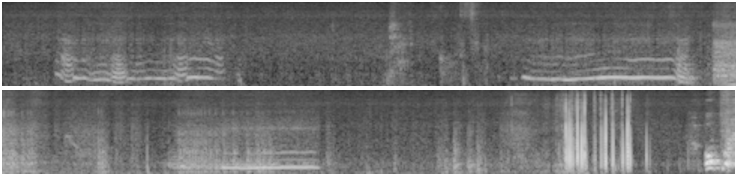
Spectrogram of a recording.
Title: Snoring Kitty #catshorts #trending #cats #rescuecat #torbie #catlovers #kitty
